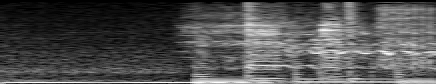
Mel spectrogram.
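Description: A horse whinnying, starting about a second in, over background music.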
